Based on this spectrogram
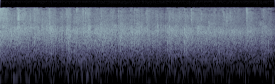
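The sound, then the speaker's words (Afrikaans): A festival audience claps for everyone who worked on the festival, a dense, even wash of many hands that holds at a strong level throughout and eases off slightly at the very end. “Ek dink kom ons gee sommer 'n lekker hande klap vir almal.”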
